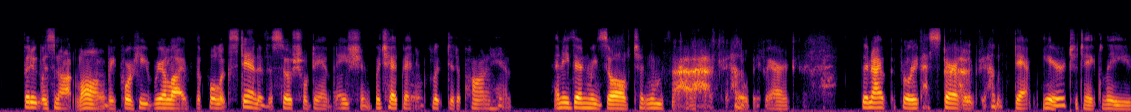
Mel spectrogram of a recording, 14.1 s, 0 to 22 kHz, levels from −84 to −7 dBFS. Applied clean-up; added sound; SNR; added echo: neural diffusion model UNIVERSE++.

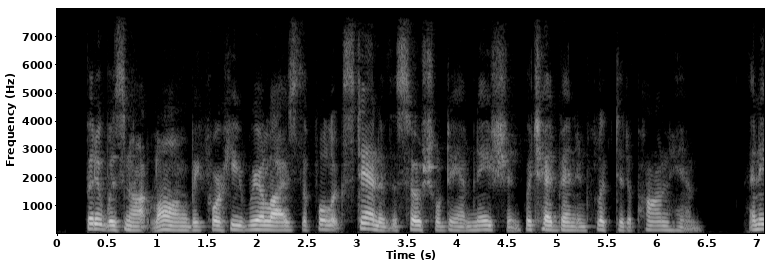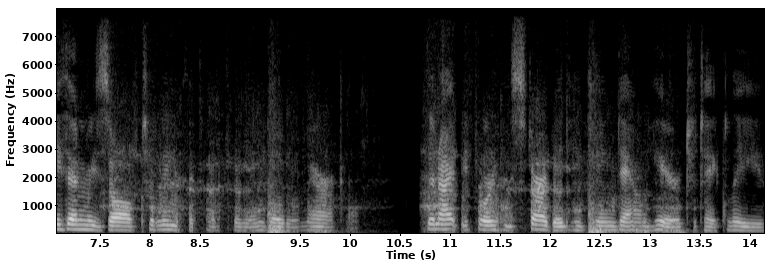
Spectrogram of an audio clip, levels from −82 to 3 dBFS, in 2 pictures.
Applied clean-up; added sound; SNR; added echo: neural mask model RNNoise.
